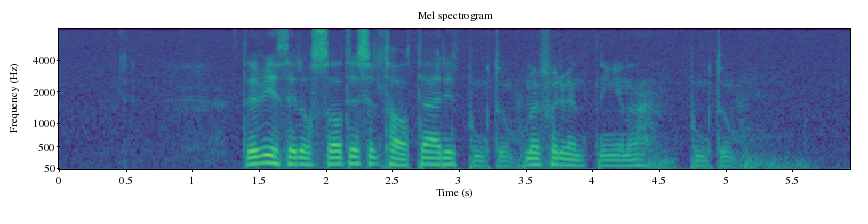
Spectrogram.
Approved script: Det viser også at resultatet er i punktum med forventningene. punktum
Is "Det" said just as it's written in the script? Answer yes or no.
yes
